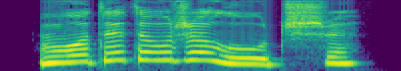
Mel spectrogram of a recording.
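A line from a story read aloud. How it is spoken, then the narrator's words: Contented cat purring. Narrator (Russian): довольно промурлыкал кот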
